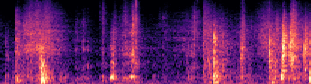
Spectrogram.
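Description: Packaging being handled and opened: a rustle through about the first second, then a string of light clicks and taps.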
